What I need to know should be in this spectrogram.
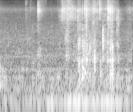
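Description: A hand rustles a plastic sack.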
